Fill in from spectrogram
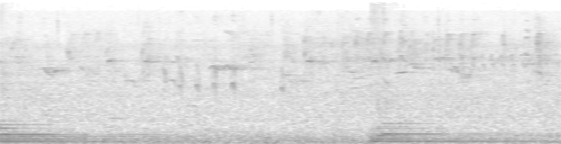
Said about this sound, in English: In the short time the city has been sleeping, birds have returned and reclaimed the town.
